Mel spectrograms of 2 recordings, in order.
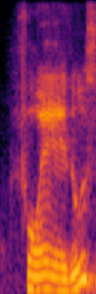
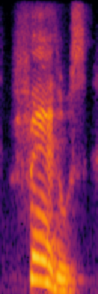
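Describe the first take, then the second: First: The first vowel is the full diphthong oe. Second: The first vowel is a plain e sound. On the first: This is the classical Latin pronunciation. "en la clásica se pronuncia la o y la e juntas" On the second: This is the Italian or ecclesiastical Latin pronunciation. "en la italiana o eclesiástica se pronuncia únicamente como e"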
